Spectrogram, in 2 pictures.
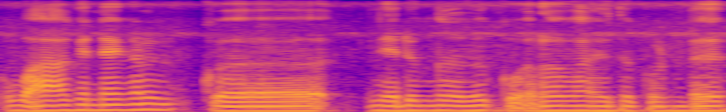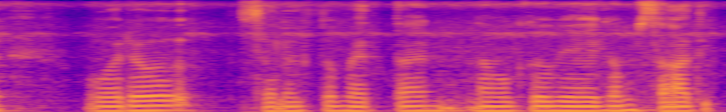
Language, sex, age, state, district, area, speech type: Malayalam, male, 18-30, Kerala, Kollam, rural, spontaneous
